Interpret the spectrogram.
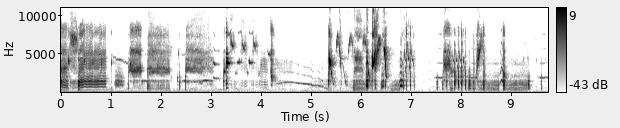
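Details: Pet European Starling whistling indoors: rapid mixed chatter of buzzy bursts and clicks, a clear downward-curving whistle midway, then dense rattling squeaks and a sustained high whistle.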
